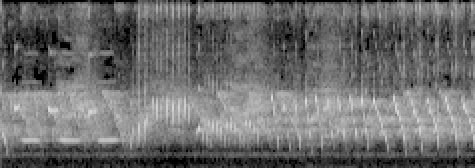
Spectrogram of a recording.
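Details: Canary song used to prompt young canaries learning to roll: short high piping notes, a rising whistled slide, then a rapid buzzy trill of repeated strokes, over a low steady hum.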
